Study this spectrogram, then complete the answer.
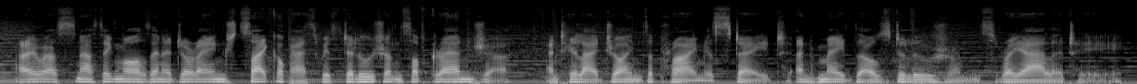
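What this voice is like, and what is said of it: Sinister villain voice, European accent. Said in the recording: “the sinister high-toned voice of a typical cartoon villain ... a vaguely threatening European accent”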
